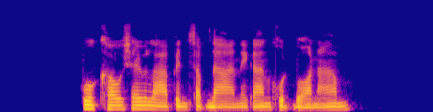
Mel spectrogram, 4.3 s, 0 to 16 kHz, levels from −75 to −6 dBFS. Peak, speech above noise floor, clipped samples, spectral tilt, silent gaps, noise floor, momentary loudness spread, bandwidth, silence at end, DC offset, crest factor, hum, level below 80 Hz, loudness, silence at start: -2 dBFS; 67 dB; under 0.1%; -8 dB/octave; none; -84 dBFS; 3 LU; 7 kHz; 0.85 s; under 0.1%; 18 dB; none; -46 dBFS; -18 LUFS; 0.8 s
